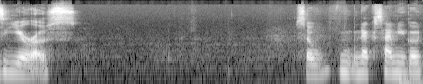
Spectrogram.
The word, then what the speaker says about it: gyros: And I have to say it properly, gyros. It's not gyros, as I grew up calling them. It is gyros.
